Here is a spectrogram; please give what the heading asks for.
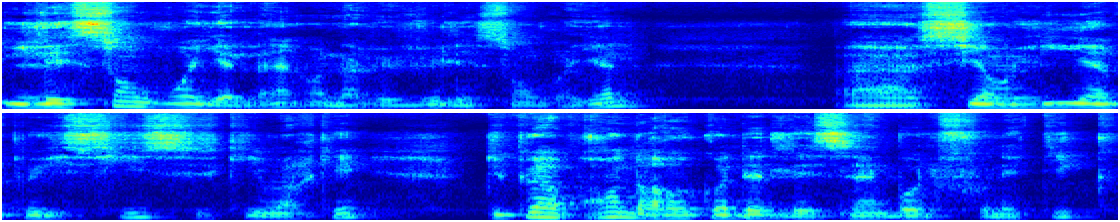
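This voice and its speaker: A male teacher walks through a phonetics lesson at an unhurried pace, often pausing and restarting his sentences. His voice is relaxed and dark-toned, and he slowly draws out each example word so it can be copied. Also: medium pitch. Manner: slow, halting explanation with many fillers and restarts; stretches out English words to model pronunciation. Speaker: English teacher.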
